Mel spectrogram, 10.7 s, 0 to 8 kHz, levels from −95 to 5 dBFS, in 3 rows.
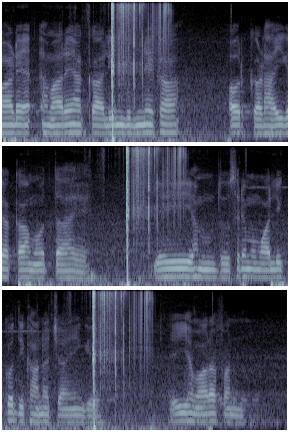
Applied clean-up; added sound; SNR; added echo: none; Coin (dropping); -2 dB; none.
